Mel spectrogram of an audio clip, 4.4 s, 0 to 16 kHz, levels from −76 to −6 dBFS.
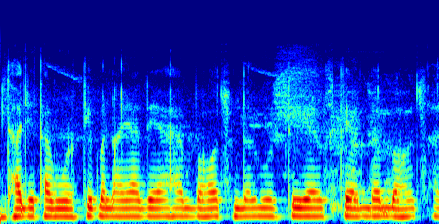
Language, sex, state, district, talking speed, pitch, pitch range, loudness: Hindi, male, Odisha, Malkangiri, 175 wpm, 130 Hz, 130-135 Hz, -18 LUFS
